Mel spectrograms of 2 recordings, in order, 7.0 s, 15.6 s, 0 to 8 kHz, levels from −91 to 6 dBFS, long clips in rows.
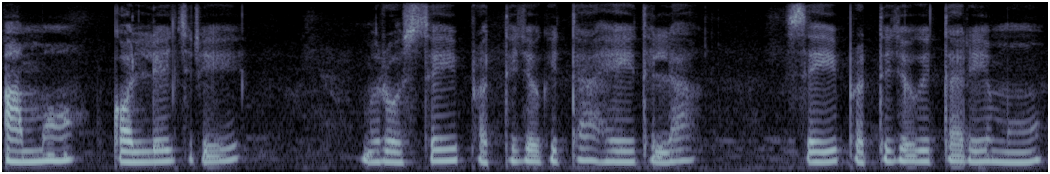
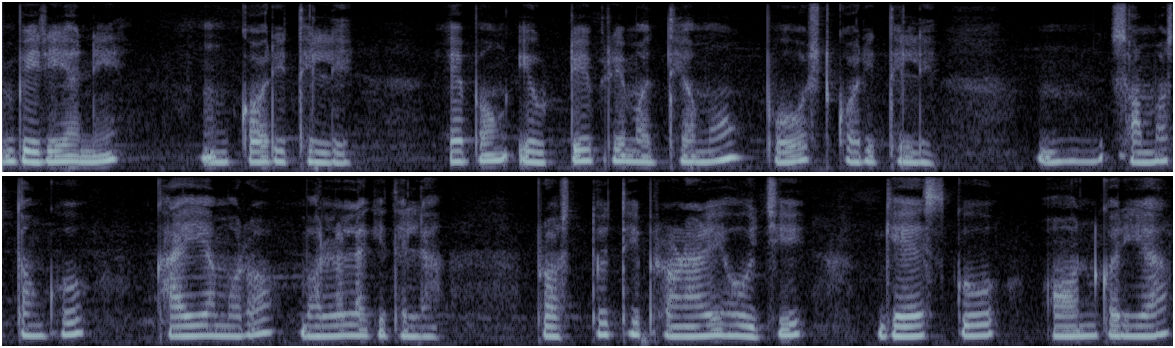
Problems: none marked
